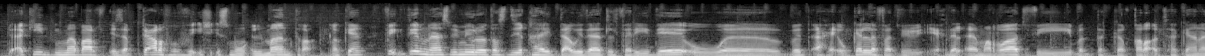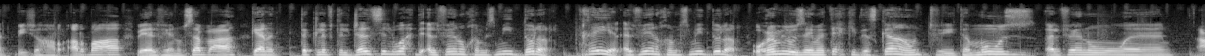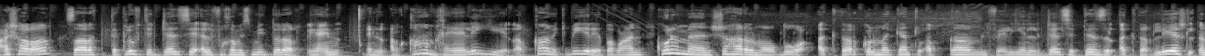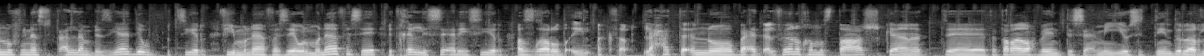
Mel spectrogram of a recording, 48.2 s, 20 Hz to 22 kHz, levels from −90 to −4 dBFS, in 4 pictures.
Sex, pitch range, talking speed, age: male, 120-160 Hz, 125 wpm, 20-39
